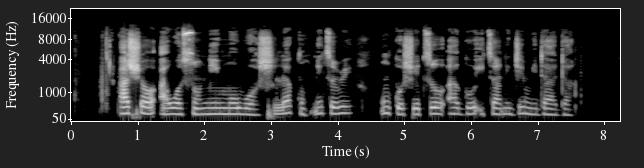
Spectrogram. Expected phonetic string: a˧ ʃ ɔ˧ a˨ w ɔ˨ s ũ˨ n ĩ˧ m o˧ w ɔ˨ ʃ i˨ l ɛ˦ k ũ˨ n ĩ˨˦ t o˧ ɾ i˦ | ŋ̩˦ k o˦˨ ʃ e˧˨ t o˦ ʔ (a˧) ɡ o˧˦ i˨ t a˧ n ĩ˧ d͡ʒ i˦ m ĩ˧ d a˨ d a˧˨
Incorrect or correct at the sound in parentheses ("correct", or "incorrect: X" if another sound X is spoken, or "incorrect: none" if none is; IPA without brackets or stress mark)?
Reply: correct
